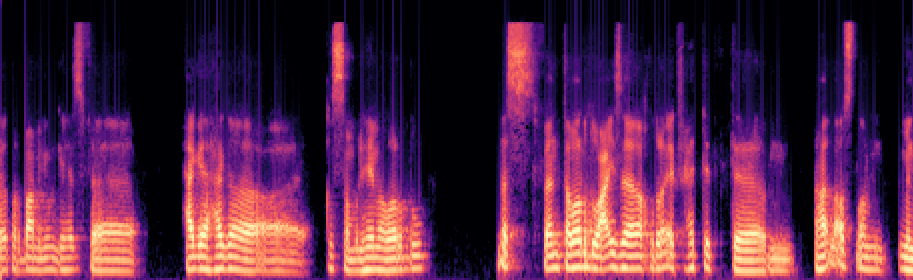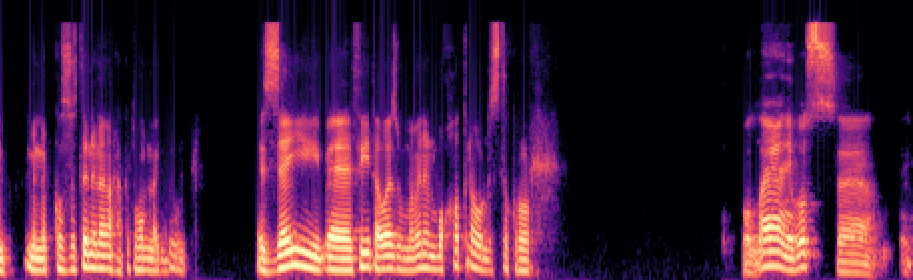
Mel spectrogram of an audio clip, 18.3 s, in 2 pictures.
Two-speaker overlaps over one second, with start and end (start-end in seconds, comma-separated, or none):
none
